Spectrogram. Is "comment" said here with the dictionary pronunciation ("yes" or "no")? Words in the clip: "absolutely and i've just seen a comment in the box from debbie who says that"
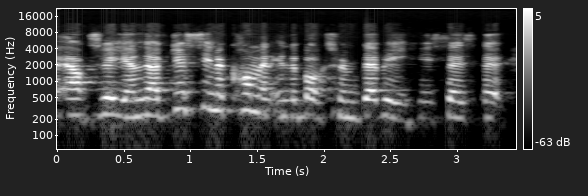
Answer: yes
